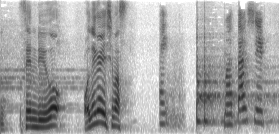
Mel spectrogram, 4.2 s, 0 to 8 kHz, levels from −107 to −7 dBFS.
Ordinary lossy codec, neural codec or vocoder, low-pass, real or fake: none; none; none; real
